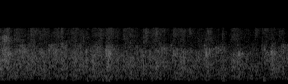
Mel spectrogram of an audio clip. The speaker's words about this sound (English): Amen. Give him a clap. That's it. Give him praise. Amen.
